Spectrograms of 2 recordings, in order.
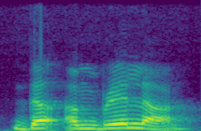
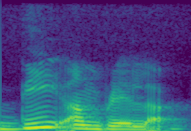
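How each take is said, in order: First: "the" said as "thuh" before umbrella; the with short uh. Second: "the" said as "thee" before umbrella; a slower, clear "thee" umbrella. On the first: Teacher testing the wrong way before a vowel, short "thuh". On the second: Teacher showing the right way before a vowel, "thee". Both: Shown as a demonstration. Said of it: "मैंने ये particular word कैसे बोला है".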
